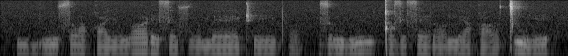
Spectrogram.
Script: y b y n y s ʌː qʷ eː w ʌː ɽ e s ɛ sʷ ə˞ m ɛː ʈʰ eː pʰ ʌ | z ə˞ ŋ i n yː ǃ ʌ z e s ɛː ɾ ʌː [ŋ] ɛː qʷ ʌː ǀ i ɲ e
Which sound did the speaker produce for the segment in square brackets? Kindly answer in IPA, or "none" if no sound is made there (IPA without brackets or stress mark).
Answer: ŋ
